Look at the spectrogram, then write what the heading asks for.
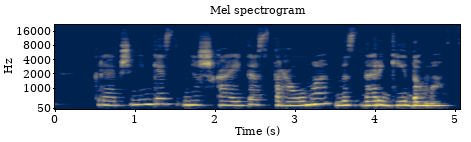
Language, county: Lithuanian, Šiauliai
